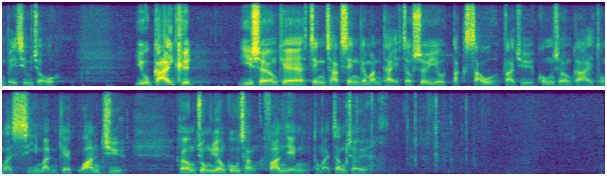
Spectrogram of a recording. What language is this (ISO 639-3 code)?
yue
